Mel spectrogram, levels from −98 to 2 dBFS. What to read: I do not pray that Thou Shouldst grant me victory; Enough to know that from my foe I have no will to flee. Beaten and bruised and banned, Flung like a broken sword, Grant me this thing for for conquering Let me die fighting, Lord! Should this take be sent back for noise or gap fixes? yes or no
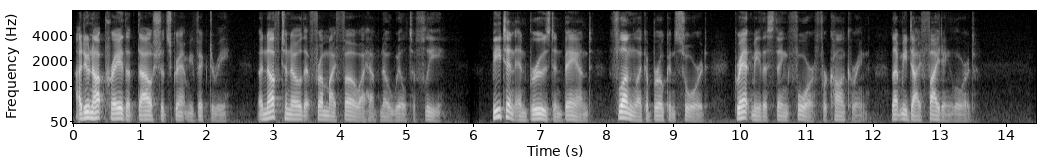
no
